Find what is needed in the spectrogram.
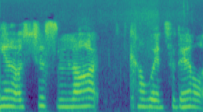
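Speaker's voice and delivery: usual speaking voice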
